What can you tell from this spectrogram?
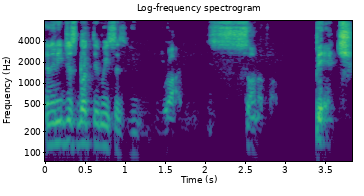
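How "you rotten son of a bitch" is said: very slow, unhurried, drawn-out delivery, each word stretched. Retelling how an actor answered the request: James Coburn voice. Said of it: "But it was James Coburn's voice".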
